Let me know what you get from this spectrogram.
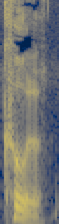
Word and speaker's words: Coole: Cool, but it's spelled C-O-O-L-E, Cool Park. – C-O-O-L-E Park in near Galway.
